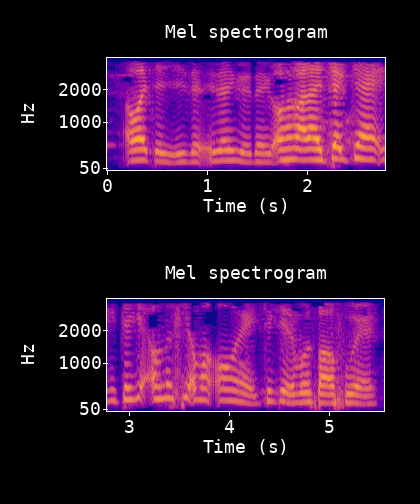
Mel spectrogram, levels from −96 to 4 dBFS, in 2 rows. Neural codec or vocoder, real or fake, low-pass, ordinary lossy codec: none; real; 3.6 kHz; MP3, 16 kbps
